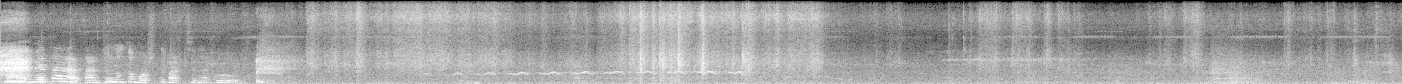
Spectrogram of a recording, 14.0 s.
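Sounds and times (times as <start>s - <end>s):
bird calling rapid notes: 4.2s - 8.0s.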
